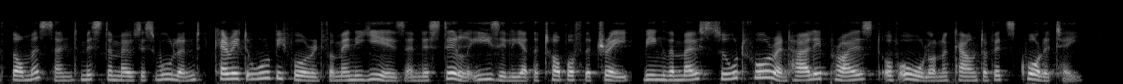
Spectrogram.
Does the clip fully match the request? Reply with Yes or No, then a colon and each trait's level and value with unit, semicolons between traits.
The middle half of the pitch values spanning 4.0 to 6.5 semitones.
Yes: average, 4.8 semitones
